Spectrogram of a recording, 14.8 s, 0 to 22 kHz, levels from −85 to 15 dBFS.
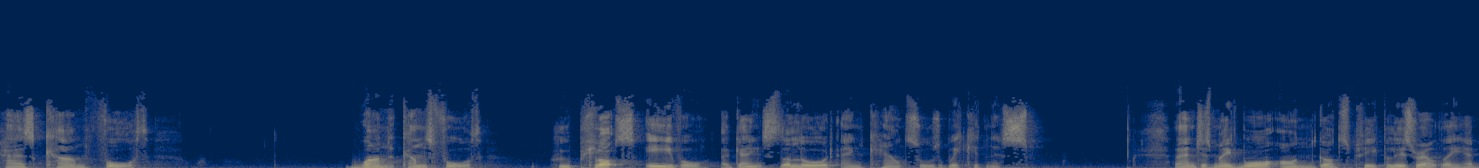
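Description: No audible technical faults occur anywhere in the recording.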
